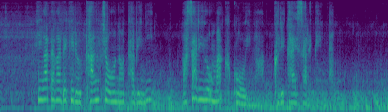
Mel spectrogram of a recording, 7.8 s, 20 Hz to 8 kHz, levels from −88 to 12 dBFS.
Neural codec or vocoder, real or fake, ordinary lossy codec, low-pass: codec, 16 kHz, 4.8 kbps, FACodec; fake; none; none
